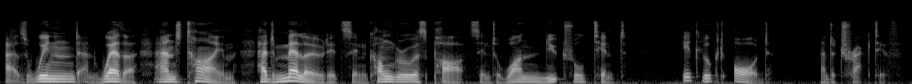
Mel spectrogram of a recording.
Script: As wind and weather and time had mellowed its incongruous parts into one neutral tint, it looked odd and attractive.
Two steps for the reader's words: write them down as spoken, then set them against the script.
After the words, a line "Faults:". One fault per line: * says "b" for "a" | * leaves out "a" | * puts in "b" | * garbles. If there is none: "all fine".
As wind and weather and time had mellowed its incongruous parts into one neutral tint, it looked odd and attractive.
Faults:
all fine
